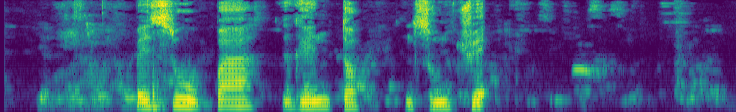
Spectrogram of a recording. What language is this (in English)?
Ngomba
